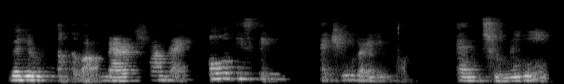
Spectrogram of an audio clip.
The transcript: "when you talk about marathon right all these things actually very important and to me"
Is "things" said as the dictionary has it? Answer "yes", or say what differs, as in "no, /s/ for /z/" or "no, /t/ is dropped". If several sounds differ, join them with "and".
no, /z/ is dropped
